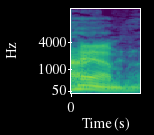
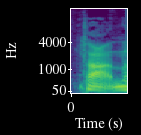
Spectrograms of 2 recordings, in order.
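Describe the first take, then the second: First: The last syllable is a full 'ham'. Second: The last syllable is reduced, not 'ham'. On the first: The speaker calls it wrong. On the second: The speaker calls it right. "It's not ham and, and cheese. It's Tottenham"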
